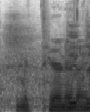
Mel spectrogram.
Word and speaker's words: McTiernan: McTiernan, pronounce that name? – McTiernan.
